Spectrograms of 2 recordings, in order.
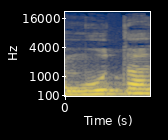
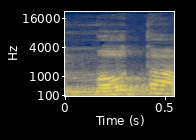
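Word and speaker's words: مؤتہ: Lecture میں ہم جنگ موتا کے حوالے سے گفتگو کریں گے۔ موتا کو عام طور پر لوگ جنگ موتا پڑھتے ہیں، جبکہ محققین نے اس کا صحیح تلفظ موتا بیان کیا ہے۔ اس لیکچر میں ہم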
